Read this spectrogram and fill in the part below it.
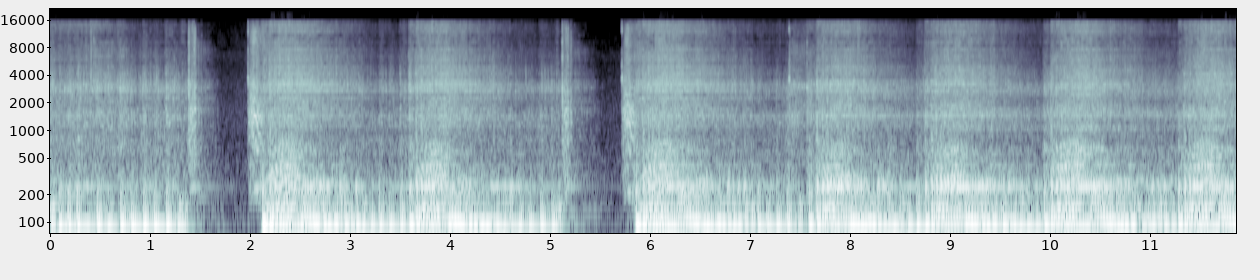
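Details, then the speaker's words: Nexus single-cylinder motorcycle idling with a rough dragging mechanical rattle over the firing beat, dropping out twice; noise traced to the camshaft, Bendix rollers or bearing also considered. "quería compartirles ese extraño ruido que ustedes escucharon a la introducción del vídeo es procedente del árbol de levas"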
